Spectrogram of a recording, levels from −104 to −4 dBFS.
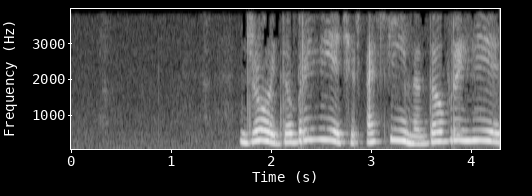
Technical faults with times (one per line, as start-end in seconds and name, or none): none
